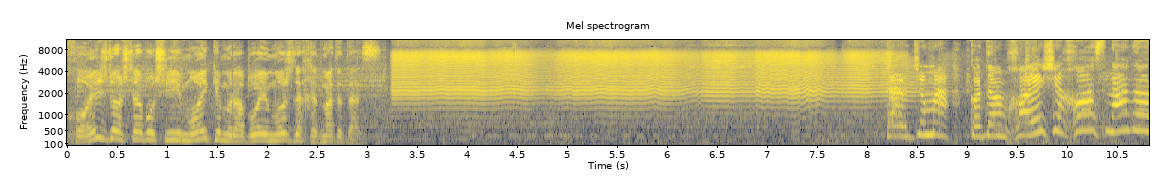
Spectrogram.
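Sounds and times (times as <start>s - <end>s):
speech: 0.1s - 3.4s, 8.4s - 10.8s
fly buzzing: 3.2s - 9.0s.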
